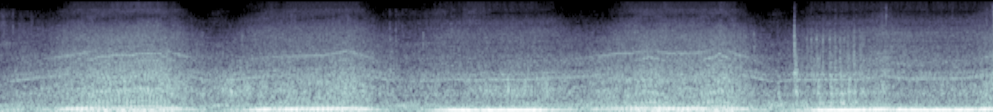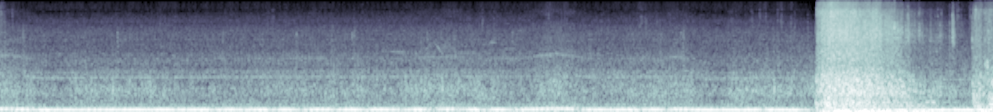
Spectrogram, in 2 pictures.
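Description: Cars in the video game Alan Wake rev their engines in repeated rising and falling surges, settling into a long steady drone before a sudden burst of noise near the end.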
